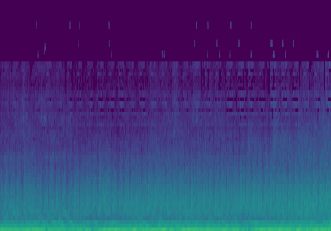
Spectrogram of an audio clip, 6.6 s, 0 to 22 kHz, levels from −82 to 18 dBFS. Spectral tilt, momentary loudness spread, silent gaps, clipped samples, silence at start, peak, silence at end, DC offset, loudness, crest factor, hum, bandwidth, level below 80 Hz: -7 dB/octave; 4 LU; none; under 0.1%; 0 s; -6 dBFS; 0 s; under 0.1%; -19 LUFS; 12 dB; none; 12.5 kHz; -26 dBFS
